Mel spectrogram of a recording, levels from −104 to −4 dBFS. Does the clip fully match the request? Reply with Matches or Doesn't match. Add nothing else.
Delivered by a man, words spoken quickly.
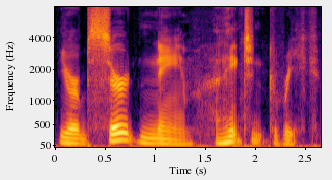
Doesn't match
